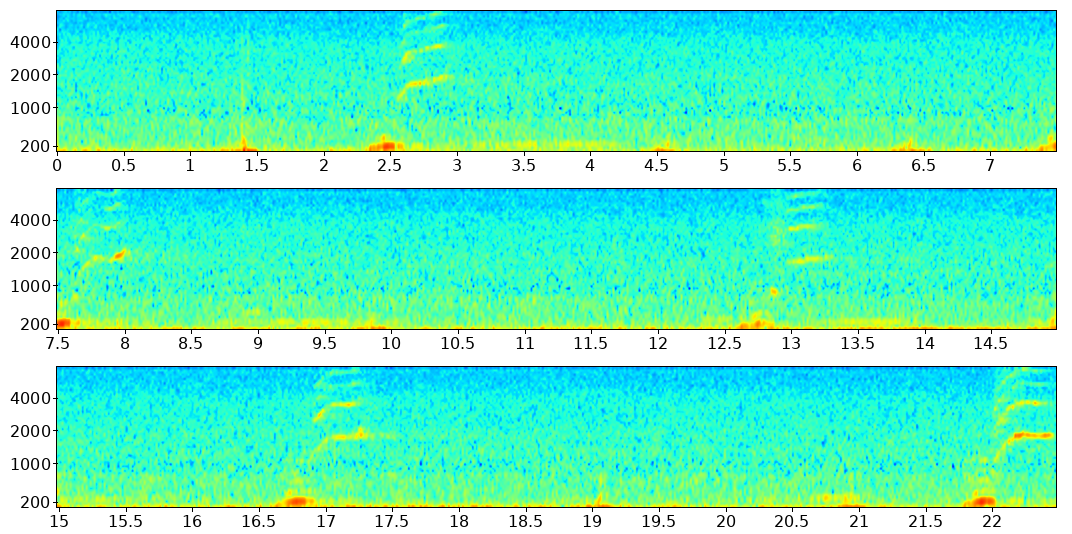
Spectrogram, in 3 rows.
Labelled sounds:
2.5	3.0	humpback whale, 1.2 to 5.1 kHz
7.6	8.1	humpback whale, 1.2 to 7.3 kHz
12.9	13.3	humpback whale, 1.6 to 7.2 kHz
16.8	17.4	humpback whale, 1.0 to 7.2 kHz
22.0	22.4	humpback whale, 1.1 to 7.6 kHz

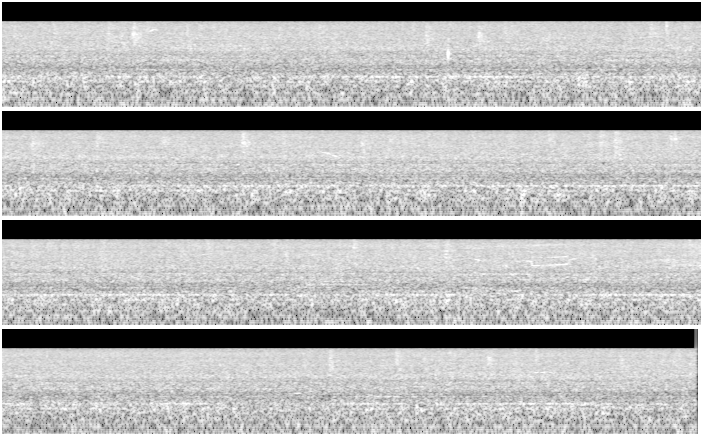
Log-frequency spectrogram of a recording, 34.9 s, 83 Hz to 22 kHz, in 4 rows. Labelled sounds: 24.1	24.5	killer whale, Bigg's (transient), 5.7 to 5.9 kHz

